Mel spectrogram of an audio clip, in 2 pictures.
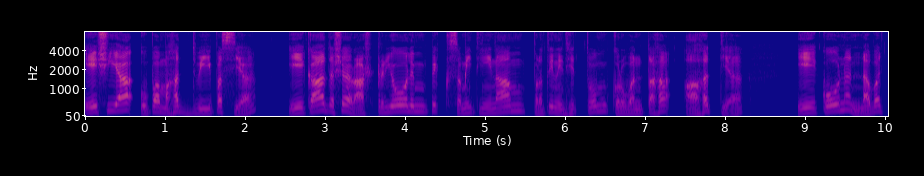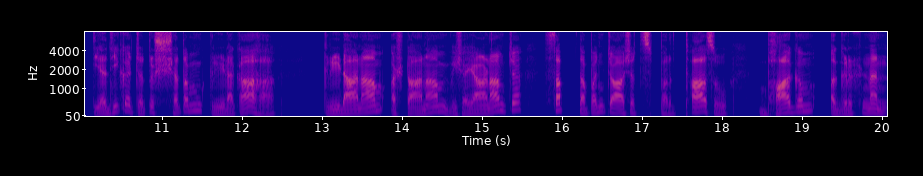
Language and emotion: Sanskrit, neutral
